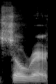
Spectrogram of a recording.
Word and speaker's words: Sorare: win a variety of rewards, which can include So Rare scarcity cards, game tickets, merchandise, signed jersey, and VIP experiences like meeting stars.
